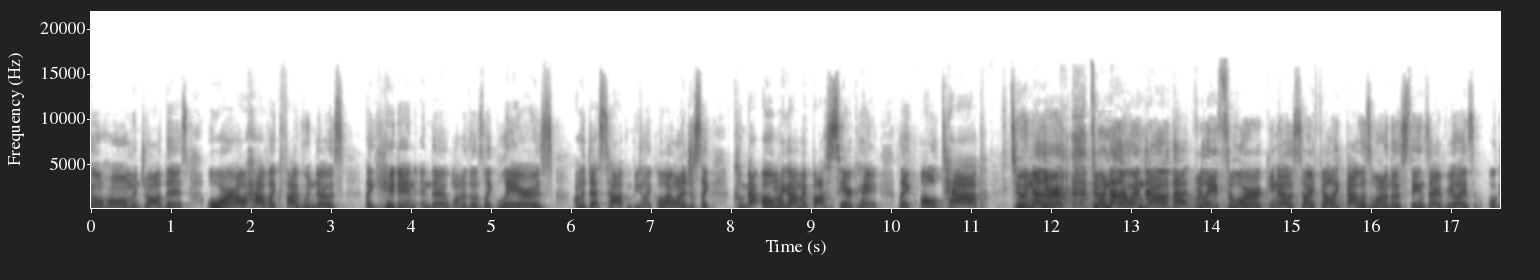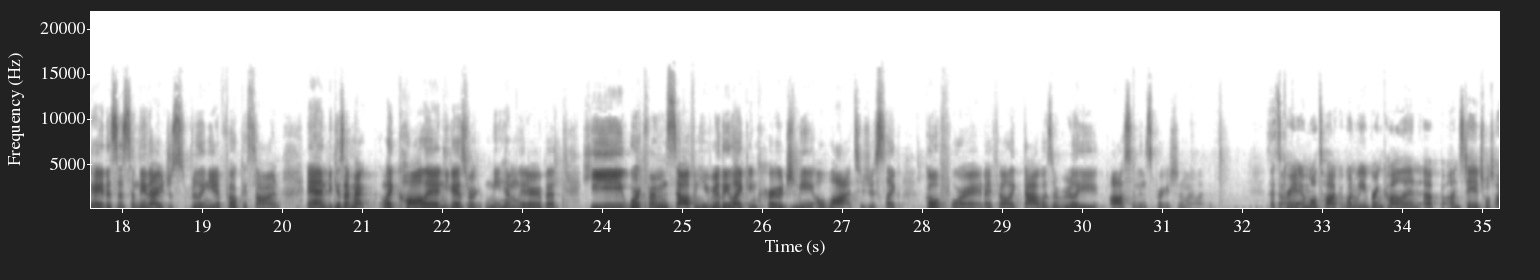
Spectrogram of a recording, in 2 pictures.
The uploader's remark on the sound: Recorded live at Wythe Hotel. As part of The Great Discontent Live series.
